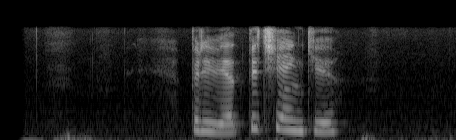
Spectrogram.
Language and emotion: Russian, positive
